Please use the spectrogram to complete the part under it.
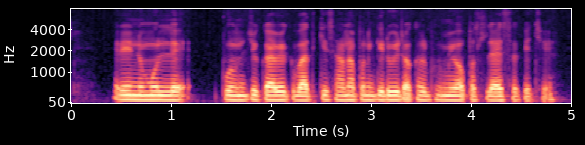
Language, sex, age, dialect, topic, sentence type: Maithili, male, 36-40, Southern/Standard, banking, statement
